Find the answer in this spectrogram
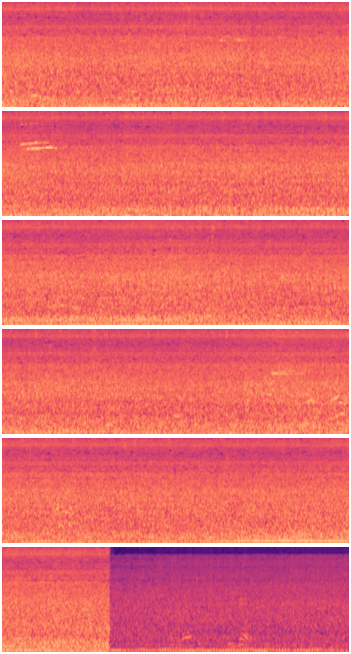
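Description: Heavy rain falling, a loud, steady hiss, with low engine hum from vehicles driving through floodwater, one rising briefly near the end. Shortly before the end the hiss drops abruptly to a quieter level.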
